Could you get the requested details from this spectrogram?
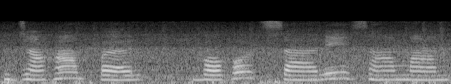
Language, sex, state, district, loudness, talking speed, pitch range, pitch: Hindi, female, Madhya Pradesh, Dhar, -16 LUFS, 65 wpm, 205-230 Hz, 215 Hz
